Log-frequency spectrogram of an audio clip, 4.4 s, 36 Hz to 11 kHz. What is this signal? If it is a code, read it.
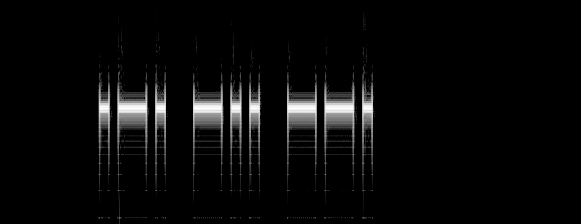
Morse code, heard as a keyed tone, about 17 wpm, 700 Hz. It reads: RDG
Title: USA Call Sign Postfixes - 3 Letters 17wpm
